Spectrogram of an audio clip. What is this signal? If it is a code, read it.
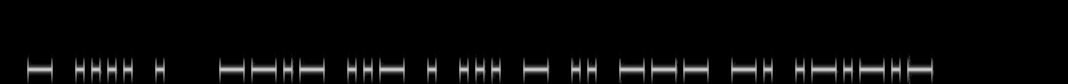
Morse code, heard as a keyed tone, about 15 wpm, 700 Hz. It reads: THE QUESTION.
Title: Sentences from Top 1000 Words - Review Part 1 - 15wpm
